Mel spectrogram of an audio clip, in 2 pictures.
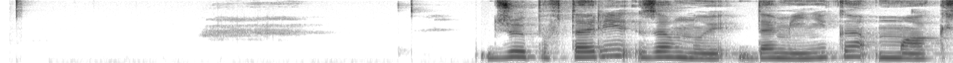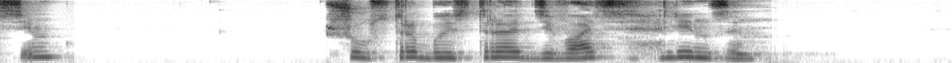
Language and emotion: Russian, neutral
